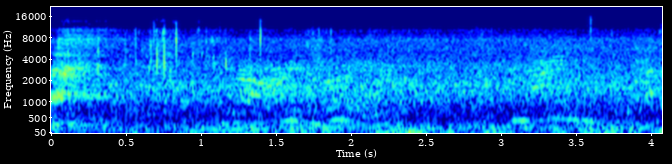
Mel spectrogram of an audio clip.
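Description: Near silence: faint outdoor background with a few faint, short calls spread through it.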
